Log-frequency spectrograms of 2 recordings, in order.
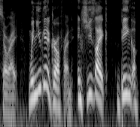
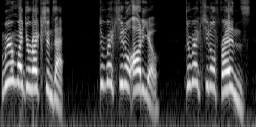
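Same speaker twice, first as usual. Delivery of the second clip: loud, high mock outrage; exasperated scolding; 9 semitones higher, 7 dB louder than usual. Gamer berating Rafik over directions, mock exasperated. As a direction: berate a useless driver at full voice.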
